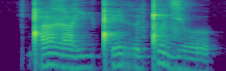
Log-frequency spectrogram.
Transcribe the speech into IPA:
ǃʼ a ɣ a ɣ iː ǃʼ e r ʊ lʲ ǃ ʊ lʲ zʲ oː

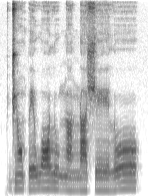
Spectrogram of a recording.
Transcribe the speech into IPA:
d͡ʒ ɔ̃˦˨ p e˦ w ɔ˦ l u˨ ŋ ã˨ ŋ a˧ ʃ eː˨ l oː˦

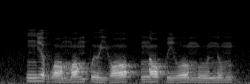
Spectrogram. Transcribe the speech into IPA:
ŋ i˥˨ ə̯ b ɔː˩ m ɔː˧ m p ɯː˩ j ʋ ɔː˧˥ | n ɔː˥˨ p iː˩ ʋ oː˥˨ m uː˩˧ n u˧˥ m

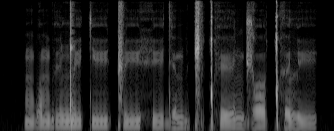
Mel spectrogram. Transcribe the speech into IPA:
m b ɔ m b ʉː ŋ͡ǃ y t̪ yː ǁ yː h yː d̪ ø m b y ǁ ə ǃʰ øː n d͡ʒ ɔː ǃʰ ə l y

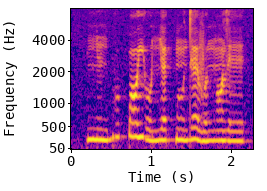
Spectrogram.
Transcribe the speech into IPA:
ɲ ĩ˨ ɡ͡b u˦ k͡p ɔ˦ j o˨ ɲ ɛ˧ k͡p ũ˧ d ɛ˦˨ v ə˧ ŋ ɔ̃˧ z e˧

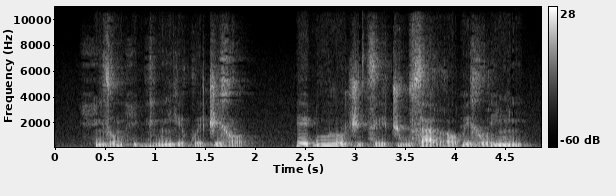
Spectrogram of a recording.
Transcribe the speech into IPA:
h ĩ˨ z o˦ m h i˦ ɡ͡b i˨ w ĩ˦ j eː˨ ɡʷ eː˨ t͡ʃ e˦ ɣ ɔ˨ | e˦ ɓ uː˦ l o˨ t͡ʃ i˨ t͡s eː˨ t͡ʃ uː˨˦ s aː˦ r ɔ˦ ɓ e˦ ɣ o˦ ɾ i˦ ɲ ĩ˨

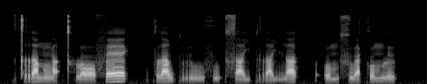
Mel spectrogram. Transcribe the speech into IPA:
t r a˥˩ m ŋ a˨˩ ʔ kʰ l ɔː˧ f ɛː˥˩ k̚ | k l a˥˩ w p r uː˨˩ f u˨˩ ʔ s a˧ j p r a˨˩ j n a˦˥ t̚ | ʔ o˧ m s u˧ a̯ k o˥˩ m l ɯ˦˥ k̚

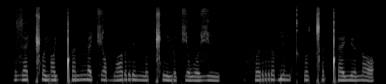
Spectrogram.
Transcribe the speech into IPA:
z ɛ ǁ ʊ j ɔ j ǃ ə n ŋ ɛ t͡ɕ ɔ b ɔ r i ŋ ʊ ǁ i j ʊ t͡ɕ ə w ʊ ʑ i | h ʊ r ʊ ɠ i n kʰ ʊ ǀ ə ǃ ɛ lʲ ʊ n ɔ

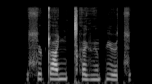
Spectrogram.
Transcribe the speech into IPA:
s y ʈ a ɲ ǀʰ ɛ vʲ ũ pʲ ø t͡s

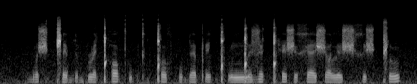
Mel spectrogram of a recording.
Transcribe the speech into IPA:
b ɔ ʃ ɘ ǁ e b ɾ ɛ b p ɹ ɛ ǃʰ ɔ kʼ u p kʼ ɘ ǃ o x p o b ɾ ɛ pʼ i l ǃʼ u ŋ͡ǃ ɨ z ɘ ǃʰ e ʃ ɘ x ɛ ʃ ɔ l ɨ ʃ x ɨ ʃ ǁ u

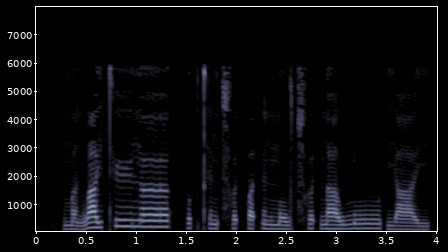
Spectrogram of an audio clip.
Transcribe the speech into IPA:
m ɐ˨˩ n w aː˥ j t̪ʰ yː˥ n̪ œː˥ | ʊ˧ k̚ t̪ʰ ɪ˨ ŋ t͡sʰ ɵ˨˥ t̚ p ɐ˨˥ t̚ ɵ˧ n m o˨ w t͡sʰ ɵ˧ t̚ n̪ aː˧ w m uː˧ | j aː˨˩ j

